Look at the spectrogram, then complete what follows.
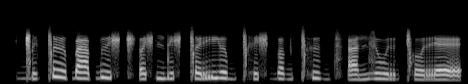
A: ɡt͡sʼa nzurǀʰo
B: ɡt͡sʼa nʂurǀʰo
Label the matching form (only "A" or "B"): A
